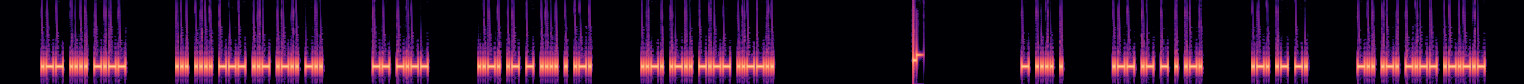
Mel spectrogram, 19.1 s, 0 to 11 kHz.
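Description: Rapid Morse code at 40 words per minute with triple word spacing, sending sentences made from the 500 most common words: beeps at a single steady mid-high pitch in quick bursts of dots and dashes separated by short silent gaps, with one brief click partway through.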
